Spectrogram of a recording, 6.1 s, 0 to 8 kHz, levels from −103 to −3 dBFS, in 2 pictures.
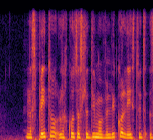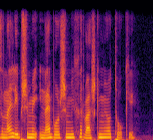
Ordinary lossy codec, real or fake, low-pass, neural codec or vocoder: none; real; 7.2 kHz; none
